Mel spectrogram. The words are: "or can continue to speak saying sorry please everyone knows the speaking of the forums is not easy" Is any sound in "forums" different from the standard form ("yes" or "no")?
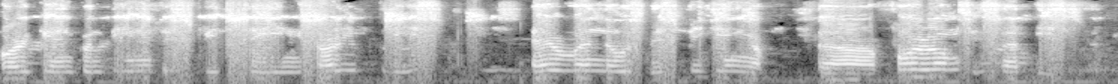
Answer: yes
